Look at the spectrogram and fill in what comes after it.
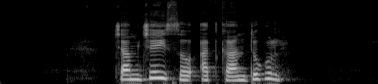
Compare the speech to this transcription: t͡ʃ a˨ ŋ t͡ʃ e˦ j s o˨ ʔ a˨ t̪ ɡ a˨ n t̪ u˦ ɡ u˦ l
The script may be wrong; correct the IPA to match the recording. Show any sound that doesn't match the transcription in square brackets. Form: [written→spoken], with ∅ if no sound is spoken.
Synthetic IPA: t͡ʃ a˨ [ŋ→m] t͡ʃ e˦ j s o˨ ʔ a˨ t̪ [ɡ→k] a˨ n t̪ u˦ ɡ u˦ l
